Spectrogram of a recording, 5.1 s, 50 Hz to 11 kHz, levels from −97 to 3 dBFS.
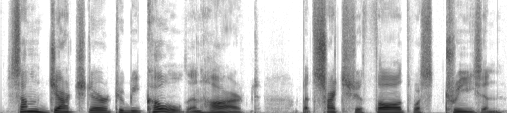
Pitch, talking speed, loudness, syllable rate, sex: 150 Hz, 165 wpm, -17 LUFS, 3.8 syllables/s, male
